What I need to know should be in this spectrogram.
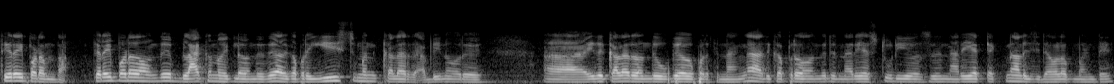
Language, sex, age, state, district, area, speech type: Tamil, male, 30-45, Tamil Nadu, Viluppuram, urban, spontaneous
